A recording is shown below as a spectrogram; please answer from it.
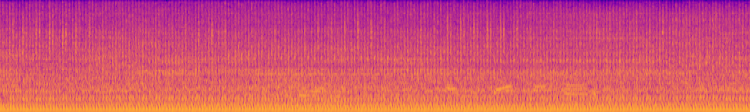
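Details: Volkswagen Jetta diesel just after an oil change, cold start: diesel clatter with a steady light tick about two or three per second, suspected worn cam followers or lifters, owner considering cam and lifter swap; valve train tick.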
